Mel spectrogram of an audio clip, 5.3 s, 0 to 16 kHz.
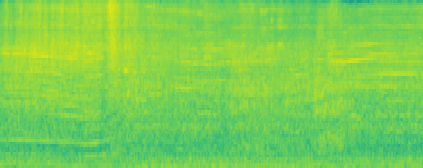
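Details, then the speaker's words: Align Trex 550/600 electric RC helicopter after one-way bearing adjustment: smooth steady rotor and motor whine easing as it comes in to land after full-throttle flying, no catching or rattle; drivetrain smooth, bearing not locking. "now come in and land and you could obviously you'll be able to see the drive train is like smooth as butter"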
